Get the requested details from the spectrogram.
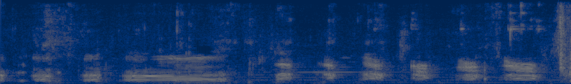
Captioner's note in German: Lachen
